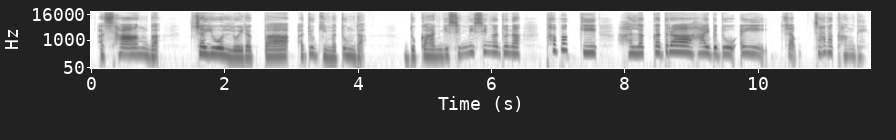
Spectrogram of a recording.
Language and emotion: Manipuri, fearful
